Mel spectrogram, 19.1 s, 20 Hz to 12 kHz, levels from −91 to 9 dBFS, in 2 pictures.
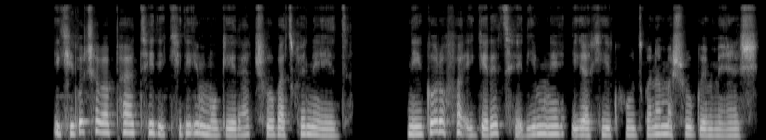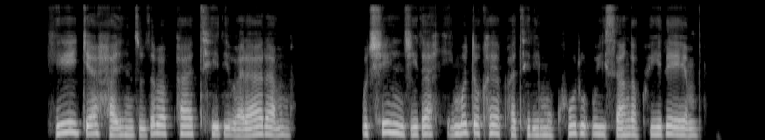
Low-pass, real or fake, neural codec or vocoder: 9.9 kHz; real; none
